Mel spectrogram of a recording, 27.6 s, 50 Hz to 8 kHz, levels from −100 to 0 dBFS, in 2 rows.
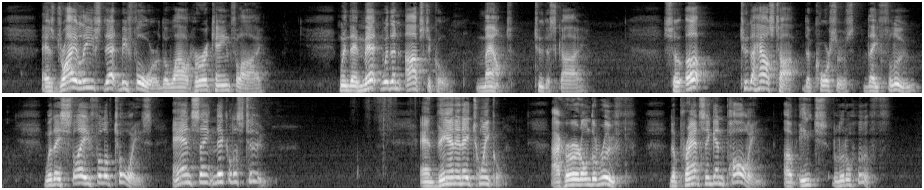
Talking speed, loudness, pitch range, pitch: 120 wpm, -17 LUFS, 150-225 Hz, 185 Hz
